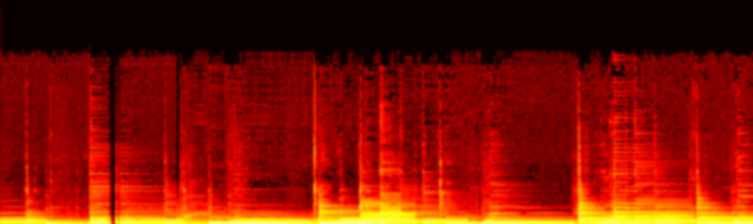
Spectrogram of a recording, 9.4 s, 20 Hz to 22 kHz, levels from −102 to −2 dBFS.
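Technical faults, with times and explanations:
1.33 to 1.51 s, call audio freeze: the music stalls while its last sound carries on as a fading buzz for about 160 ms, then drops to about 30 ms of silence before resuming exactly where it left off, so nothing is lost. The likely cause is packets held up in transit until the jitter buffer ran dry, with the receiver extending the last sound to cover the wait. Playback ends up about 160 ms later than before.
1.57 to 1.60 s, skip ahead: roughly 70 ms of the music is cut out and the two sides are joined almost directly, with only about 10 ms of filler across the seam. This fits a stretch of audio being discarded while later material was already queued, either lost in transit or dropped by an overfull jitter buffer. The jump takes back some of the delay the freeze had just added, roughly 50 ms.
1.68 to 1.72 s, short concealed packet loss: about 20 ms of audio never reached the decoder in time. 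The receiver covered the hole by continuing the preceding sound and blending back into the real signal, which leaves a brief smear or wobble in the music rather than a clean gap. Anything that happened inside that 20 ms window is replaced by the extrapolation rather than played.
1.79 to 2.01 s, jitter buffer slow-down: the music runs at about 87% speed without any change in pitch, stretched by roughly 37 ms in total. With its reserve low, the receiver rebuilt it by repeating single pitch periods many times in a row. That repetition is what draws the sound out and can lend it a faint warble over this short stretch.
2.22 to 8.69 s, call bitrate drop: the music turns coarse and watery and loses its top end, which fits the encoder being pushed from about 128 kbps down to about 16 kbps after the call's bandwidth estimate collapsed. Working with so few bits, the encoder quantises more roughly and trims high frequencies. 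The worst quality lasts about 1.68 s, and the sound improves as the bitrate climbs back before 8.69 s.
7.13 to 7.41 s and 8.20 to 9.13 s, jitter buffer speed-up: the music plays faster at unchanged pitch, at about 110% in the first stretch and a gentler 103% in the second, with roughly 40 ms trimmed from each. Too much audio had built up in the buffer, so the receiver repeatedly cut out short pieces a pitch period or so long to reduce the delay. The result is that the tempo surges and no longer holds steady.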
